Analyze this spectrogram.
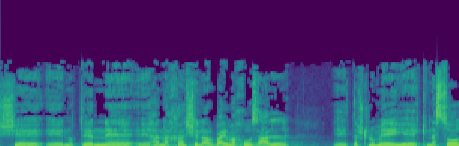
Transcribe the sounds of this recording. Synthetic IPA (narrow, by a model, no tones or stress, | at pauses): ʃenot̪enhanaχaʃelaɾbaʕimaχuzʕal | t̪aʃlumejknaso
